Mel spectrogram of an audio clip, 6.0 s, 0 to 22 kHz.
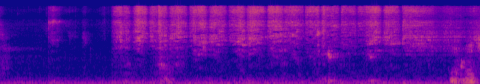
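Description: Steel knife blade stroked back and forth on a wetted 1000-grit Naniwa Chosera whetstone: a steady, rhythmic rasping that starts about a second and a half in. This is the 1000-grit stage of sharpening at a 15-degree angle, working the edge until a burr forms.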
